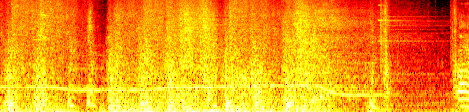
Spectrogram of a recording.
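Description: Video game combat sounds clash and thud rapidly.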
